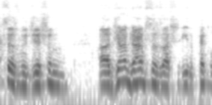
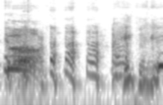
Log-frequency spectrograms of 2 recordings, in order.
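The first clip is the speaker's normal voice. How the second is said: louder and higher, laughing exasperation; 11 semitones higher, 5 dB louder, slower than usual. Real, not acted. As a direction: laugh it out in defeat. Loses point, bursts out laughing.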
